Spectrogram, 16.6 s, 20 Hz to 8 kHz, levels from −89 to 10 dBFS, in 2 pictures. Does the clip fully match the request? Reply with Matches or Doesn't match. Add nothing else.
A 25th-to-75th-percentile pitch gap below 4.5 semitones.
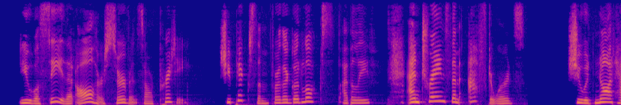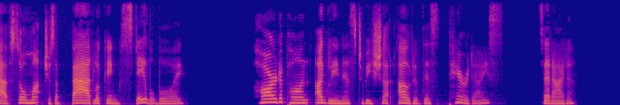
Doesn't match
